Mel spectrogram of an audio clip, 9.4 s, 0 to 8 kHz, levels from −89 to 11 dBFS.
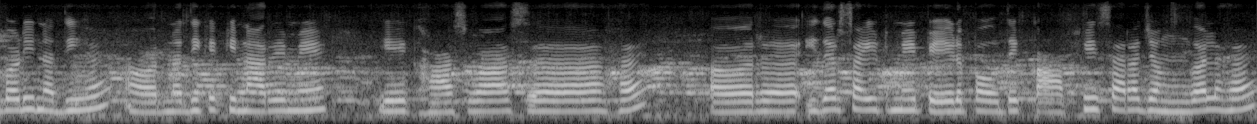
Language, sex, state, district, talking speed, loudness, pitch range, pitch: Hindi, female, Maharashtra, Gondia, 140 wpm, -16 LUFS, 210-235 Hz, 215 Hz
